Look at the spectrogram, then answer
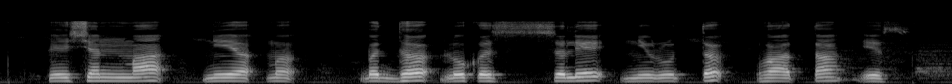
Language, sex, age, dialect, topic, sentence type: Marathi, male, 31-35, Northern Konkan, banking, statement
